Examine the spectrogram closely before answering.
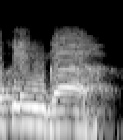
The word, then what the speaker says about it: क्लीं: की मात्रा और बिंदी, उसका उच्चारण होगा क्लींग। गा की ध्वनि निकलेगी पीछे। आप अंग बोलो, यहां स्ट्रोक लगता है, अंग बोलो।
